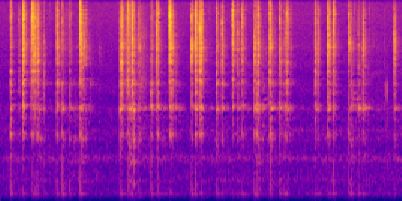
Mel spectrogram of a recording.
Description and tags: Popping corn in a covered metal saucepan. Sound recorded with the Mini Capsule Microphone attached to an iPhone.
frying, popcorn, popping, metal, kitchen, saucepan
